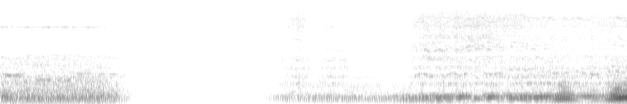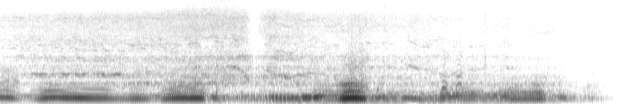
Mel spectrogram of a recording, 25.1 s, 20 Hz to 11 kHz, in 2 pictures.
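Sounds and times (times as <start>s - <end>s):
jeep engine revving hard: 7.9s - 24.2s.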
